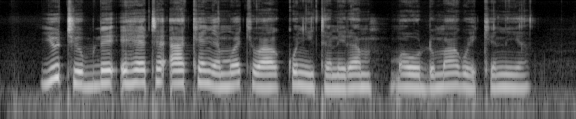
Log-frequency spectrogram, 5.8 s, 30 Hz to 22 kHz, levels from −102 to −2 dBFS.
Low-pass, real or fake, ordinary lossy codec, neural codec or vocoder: none; real; none; none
